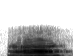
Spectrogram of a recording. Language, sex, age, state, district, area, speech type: Marathi, male, 18-30, Maharashtra, Buldhana, urban, conversation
